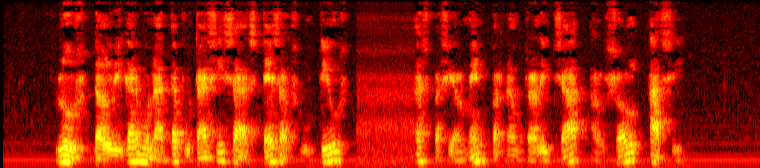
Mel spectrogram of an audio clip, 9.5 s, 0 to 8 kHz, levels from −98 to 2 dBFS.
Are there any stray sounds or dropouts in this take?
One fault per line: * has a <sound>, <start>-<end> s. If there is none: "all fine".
all fine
